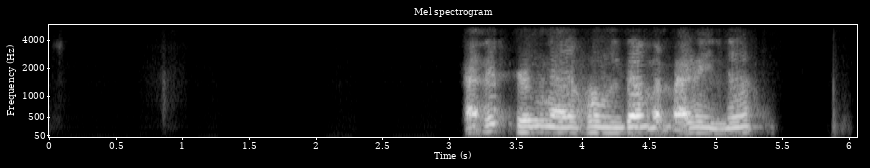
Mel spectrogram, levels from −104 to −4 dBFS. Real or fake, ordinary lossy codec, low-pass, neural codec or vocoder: fake; Opus, 64 kbps; 5.4 kHz; codec, 16 kHz, 1 kbps, FreqCodec, smaller model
